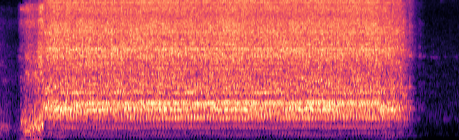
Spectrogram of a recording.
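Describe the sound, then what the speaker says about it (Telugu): Electric sewing machine running steadily for about four seconds as it stitches a seam in nightsuit fabric, a close, continuous mechanical whir that starts and stops abruptly. "ఇలా రెండు జాయిన్ చేసి ఎక్కడైతే మార్క్ చేసుకున్నామో అక్కడ వరకు ఒక స్టిచ్ వేసేసుకుందామండి."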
